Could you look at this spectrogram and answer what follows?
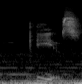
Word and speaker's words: quays: rather than walked along the quays keys that's pronounced key blowing out from every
